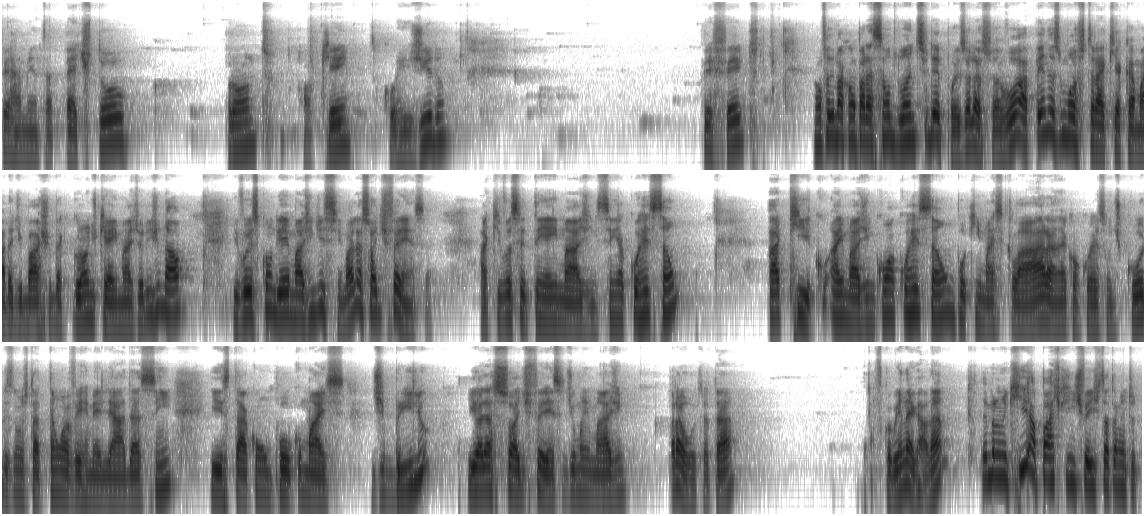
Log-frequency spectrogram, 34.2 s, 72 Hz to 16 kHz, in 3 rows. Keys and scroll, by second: 0.3 j, 2.9 ctrl+d, 3.1 space, 7.5 ctrl+d, 7.7 space.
